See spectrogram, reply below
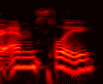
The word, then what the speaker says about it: Emslie: yes, Claire Emslie.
